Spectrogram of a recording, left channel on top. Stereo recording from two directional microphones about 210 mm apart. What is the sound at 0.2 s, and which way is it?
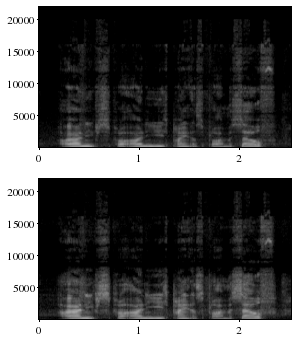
A man's voice, 20° right (ahead or behind).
